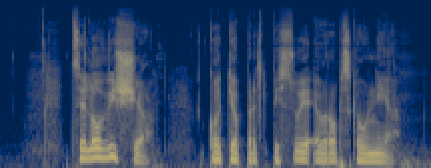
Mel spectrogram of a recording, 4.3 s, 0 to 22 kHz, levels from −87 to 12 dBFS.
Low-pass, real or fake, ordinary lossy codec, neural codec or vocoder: 19.8 kHz; real; none; none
